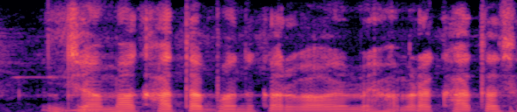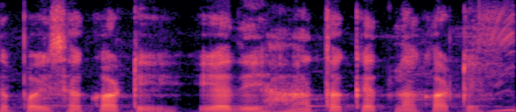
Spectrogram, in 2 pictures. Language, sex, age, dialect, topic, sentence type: Bhojpuri, male, 18-24, Southern / Standard, banking, question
